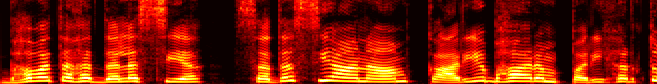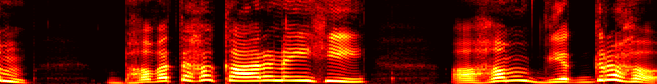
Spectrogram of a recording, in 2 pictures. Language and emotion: Sanskrit, angry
